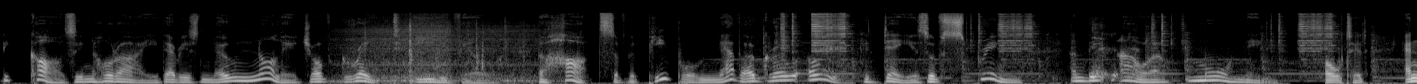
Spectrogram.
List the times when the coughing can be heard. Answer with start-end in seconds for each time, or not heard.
10.5-11.4.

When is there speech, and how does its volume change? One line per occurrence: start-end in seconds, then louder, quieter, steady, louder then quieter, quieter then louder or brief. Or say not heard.
0.0-14.1 steady.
